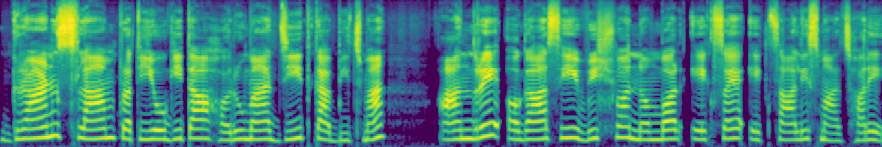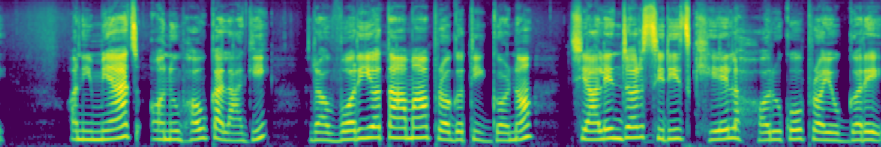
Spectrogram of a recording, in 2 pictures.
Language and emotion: Nepali, neutral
